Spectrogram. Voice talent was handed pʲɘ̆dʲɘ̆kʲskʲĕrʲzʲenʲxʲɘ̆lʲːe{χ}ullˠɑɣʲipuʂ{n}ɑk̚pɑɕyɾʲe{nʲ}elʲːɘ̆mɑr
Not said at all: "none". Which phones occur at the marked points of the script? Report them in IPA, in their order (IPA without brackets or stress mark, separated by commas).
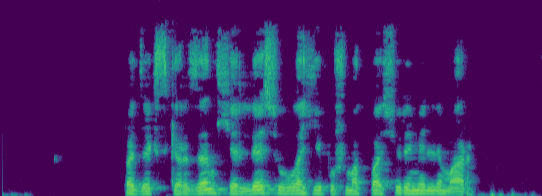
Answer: ɕ, m, mʲ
